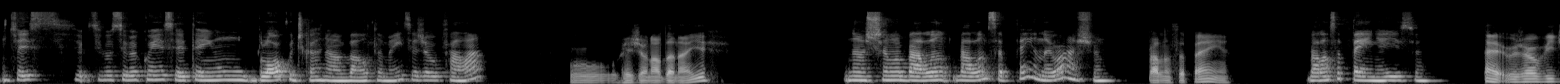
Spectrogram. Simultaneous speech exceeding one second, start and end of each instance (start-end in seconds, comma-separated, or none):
none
